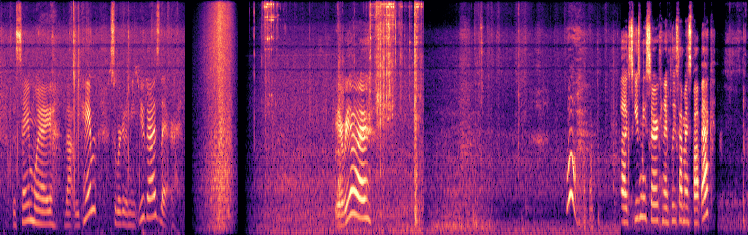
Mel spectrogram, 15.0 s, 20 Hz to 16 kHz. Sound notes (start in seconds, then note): 4.0 whoosh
